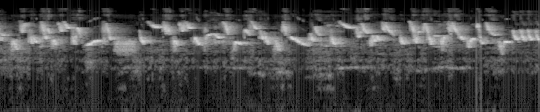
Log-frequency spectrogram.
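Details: Hybrid of Mozambique canary and canary pouring out an unbroken, fast, jumbled warble of chirps, slurred whistles and trills for the whole stretch, with no pauses and no other sounds.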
